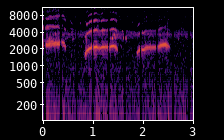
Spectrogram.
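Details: Peregrine falcon at the nest during the fifth feeding, Barycz Valley, Poland, 23 April 2020, 19:28: three long whistled calls, the middle one rising sharply at the start, over a faint hiss.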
